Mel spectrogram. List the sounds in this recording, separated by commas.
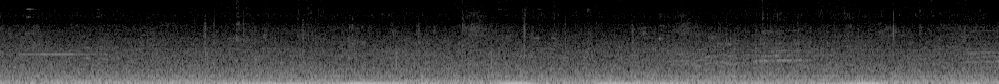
person or small group talking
